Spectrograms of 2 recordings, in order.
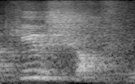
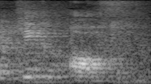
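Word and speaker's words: Kirchhoff: nem é lei e o nome do cara é kick off que é alemão kick off Gustavo KickOff então aí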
